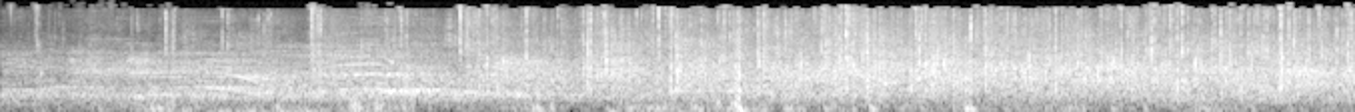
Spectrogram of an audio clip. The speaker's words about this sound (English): I didn't think we would be cheering about that, but that's okay. We can cheer about that.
